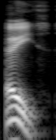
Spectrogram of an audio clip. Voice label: "eizh", Breton

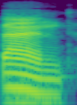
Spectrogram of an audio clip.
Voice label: "band", Persian

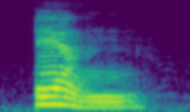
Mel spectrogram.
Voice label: "en" Swedish

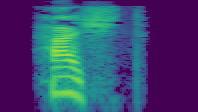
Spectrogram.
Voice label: "hasht", Farsi

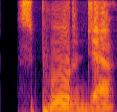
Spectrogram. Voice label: "sphuurja", Sanskrit

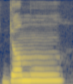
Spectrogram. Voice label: Czech home

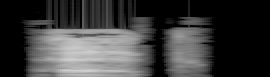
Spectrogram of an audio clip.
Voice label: Bengali

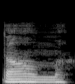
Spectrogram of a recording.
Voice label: "dam" tame, Persian

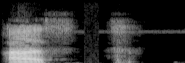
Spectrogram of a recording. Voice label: "ast", Persian

